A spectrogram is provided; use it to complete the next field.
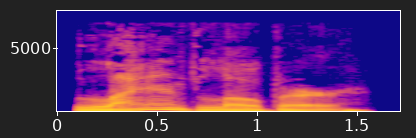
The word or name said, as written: landloper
